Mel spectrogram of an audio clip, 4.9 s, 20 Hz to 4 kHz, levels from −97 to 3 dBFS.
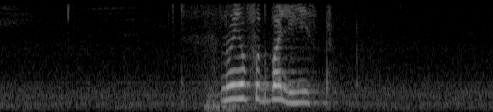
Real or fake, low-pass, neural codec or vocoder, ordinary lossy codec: real; 3.6 kHz; none; none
